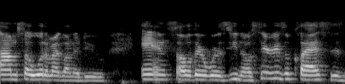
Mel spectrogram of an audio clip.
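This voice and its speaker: In a Southern US accent, a woman talks very fast with ordinary pitch variation. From US South, South Carolina. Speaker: scientist. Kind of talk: public talk. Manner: casual, conversational.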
